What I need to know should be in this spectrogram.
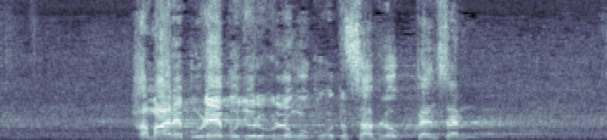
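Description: A man speaks into a microphone over loudspeakers in a large echoing space.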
